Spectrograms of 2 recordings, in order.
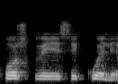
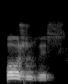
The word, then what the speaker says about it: PostgreSQL: Bien, entonces así es como de manera inicial se va trabajando en postgres posq o postgre SQL, así también se pronuncia, no hay ningún problema, ¿no? Pero posgrés por su nombre antigüito, posgrés, ¿no?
